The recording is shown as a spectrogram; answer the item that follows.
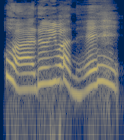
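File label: character voice Emotion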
